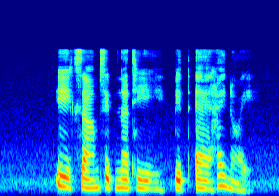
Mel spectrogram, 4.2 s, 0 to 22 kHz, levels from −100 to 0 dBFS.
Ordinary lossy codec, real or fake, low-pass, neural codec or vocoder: none; real; none; none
